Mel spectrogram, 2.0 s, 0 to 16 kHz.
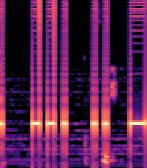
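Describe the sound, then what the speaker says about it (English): Electronic Morse code SOS beeps: a steady tone around 1 kHz sounding in short and long bursts with gaps between them, clear and isolated, ending on a sustained tone. "That's an SOS."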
